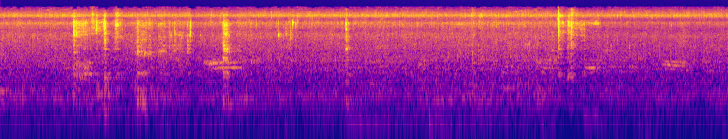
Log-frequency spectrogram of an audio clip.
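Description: Duck pieces sizzling as they fry in an oiled wok: a steady hiss with a few short sharp clicks scattered through, a small cluster about a second in and another near six seconds.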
